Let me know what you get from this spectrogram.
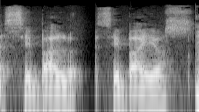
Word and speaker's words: Ceballos: Wen ich sehr, sehr interessant fand, war der andere Achter neben Saul, war der Ceballos, mhm.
